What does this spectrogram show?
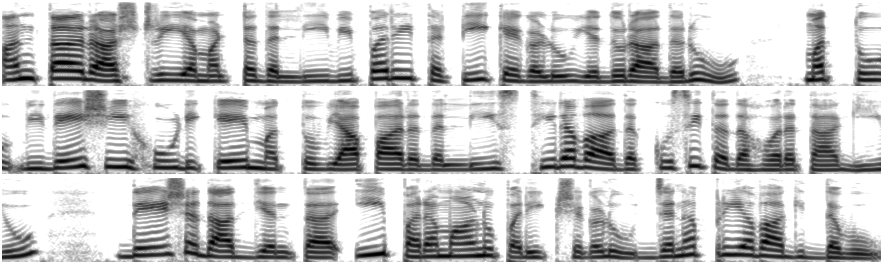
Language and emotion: Kannada, neutral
